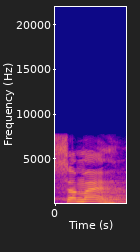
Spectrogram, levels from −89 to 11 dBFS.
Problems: constant background noise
